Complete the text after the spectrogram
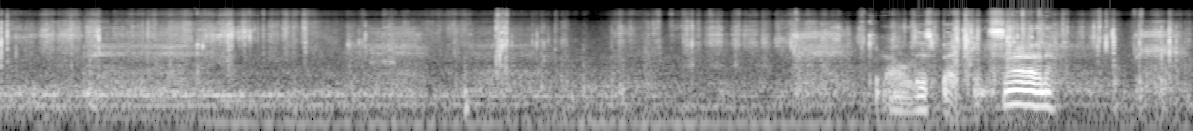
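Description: Paper rustles and crinkles in a person's fingers.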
